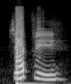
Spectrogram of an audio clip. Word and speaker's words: Geppi: and mainly our guest, Sam Geppi. It's a soft G.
